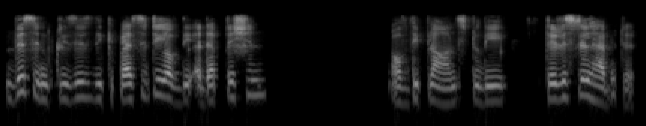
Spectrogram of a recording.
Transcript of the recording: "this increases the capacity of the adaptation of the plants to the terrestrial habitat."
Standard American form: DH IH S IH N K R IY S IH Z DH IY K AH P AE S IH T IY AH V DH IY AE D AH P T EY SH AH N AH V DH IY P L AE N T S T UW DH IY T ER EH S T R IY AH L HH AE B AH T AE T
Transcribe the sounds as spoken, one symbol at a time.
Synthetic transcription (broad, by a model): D IH S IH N K R IY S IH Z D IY K AH P AE S IH T IY AH V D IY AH D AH P T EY SH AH N AH V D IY P L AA N T S T UW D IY T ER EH S T IY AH L HH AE B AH T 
